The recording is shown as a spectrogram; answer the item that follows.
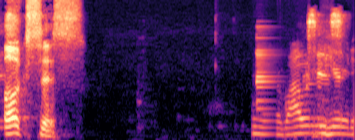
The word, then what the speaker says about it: Uxas: Oh, it's pronounced Uxas.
